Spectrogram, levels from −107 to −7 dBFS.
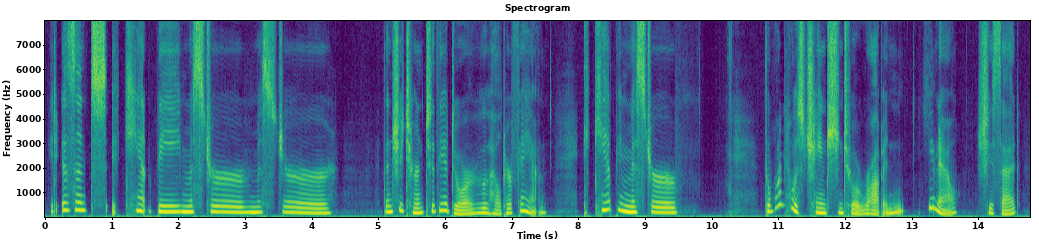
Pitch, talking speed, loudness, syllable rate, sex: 215 Hz, 135 wpm, -17 LUFS, 3.6 syllables/s, female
